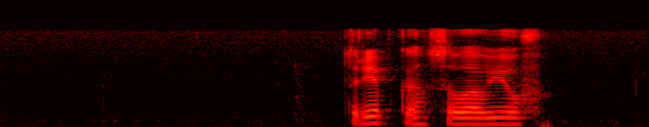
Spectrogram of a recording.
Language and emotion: Russian, sad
